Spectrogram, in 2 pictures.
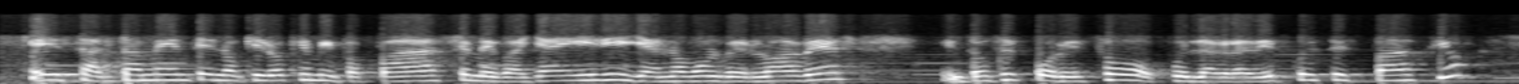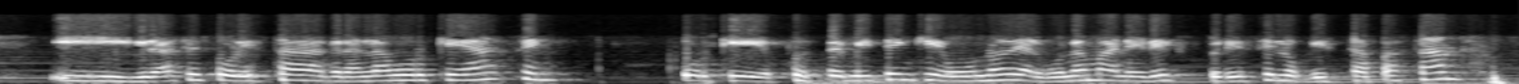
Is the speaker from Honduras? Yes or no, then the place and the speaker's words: no; Puruándiro, Michoacán, Mexico; moved away as an adult; now in San José, United States; yo vivía de eh, allá en mi pueblo y me vine a San José, California hace 30 años más o menos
